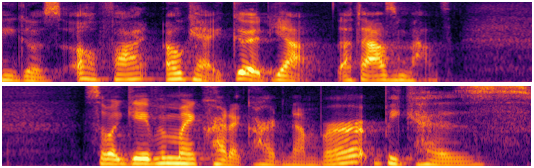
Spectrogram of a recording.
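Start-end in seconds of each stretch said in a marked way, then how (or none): 0.3-2.2 put-on relieved tone. Retelling the agent hearing the caller agree to pay: imitating a relieved airline agent. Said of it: "he was really relieved that I didn't kick off".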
